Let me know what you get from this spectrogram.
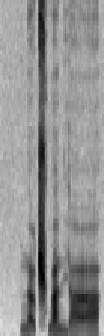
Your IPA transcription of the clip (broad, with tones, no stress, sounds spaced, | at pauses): n̪ ä̰˨˩ ʈ͡ʂʰ w a˥˩ n j ä̰˨˩˦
